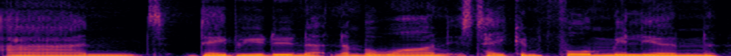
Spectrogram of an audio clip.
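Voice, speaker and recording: A man's voice: a little high, level tone, unhurried, dark tone. A British man hosting a casual film podcast, talking through rankings informally and repeating phrases for stress. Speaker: podcast host. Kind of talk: casual box office rundown.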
